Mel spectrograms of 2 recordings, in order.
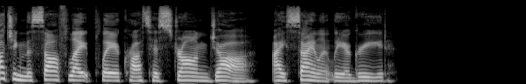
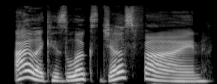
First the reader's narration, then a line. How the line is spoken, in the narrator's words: Candace drawled, a smidge of her southern roots showing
